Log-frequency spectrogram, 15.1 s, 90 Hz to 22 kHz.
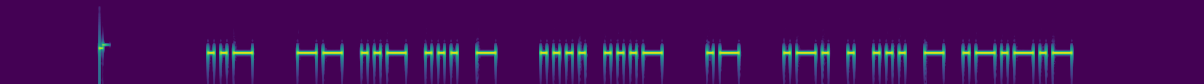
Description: Morse code, heard as a keyed tone, about 15 wpm, 700 Hz. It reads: U MUST HV A REST.
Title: Sentences from Top 500 Words and Abbreviations 15wpm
